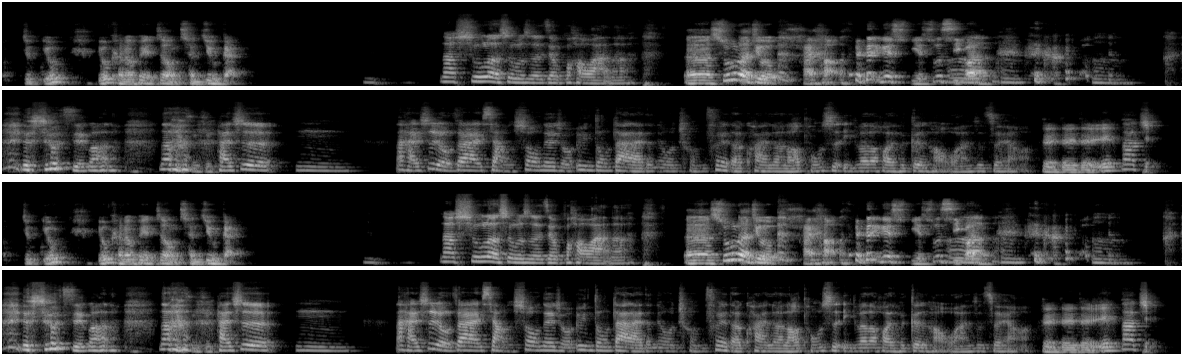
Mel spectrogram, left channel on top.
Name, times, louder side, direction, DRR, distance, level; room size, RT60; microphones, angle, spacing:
voice 1, 0.0-2.3 6.8-10.9 13.5-13.6 22.2-22.9, equal, 20° right, 5 dB, 1.5 m, -24 dB
voice 2, 4.4-6.6 6.9-7.0 7.7-7.9 9.4-10.2 10.9-11.3 11.6-15.3 15.7-22.1 22.7-23.3, right 3 dB, 45° right, 6 dB, 1.3 m, -27 dB
7.5 x 6.4 x 6.7 m, 0.34 s
head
